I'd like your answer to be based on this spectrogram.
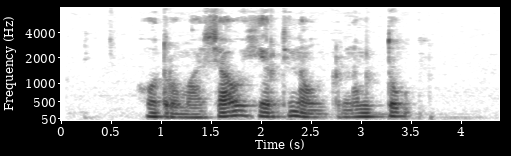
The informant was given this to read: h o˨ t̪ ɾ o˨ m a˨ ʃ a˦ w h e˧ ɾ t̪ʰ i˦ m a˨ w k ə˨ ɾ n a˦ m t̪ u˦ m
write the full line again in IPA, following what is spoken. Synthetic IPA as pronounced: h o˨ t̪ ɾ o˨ m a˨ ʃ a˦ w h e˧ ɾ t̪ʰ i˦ n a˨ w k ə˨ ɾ n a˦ m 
